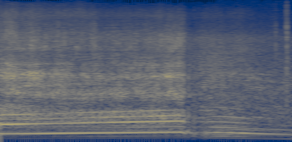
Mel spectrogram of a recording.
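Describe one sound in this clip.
A race car engine roars past at high speed and fades away.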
